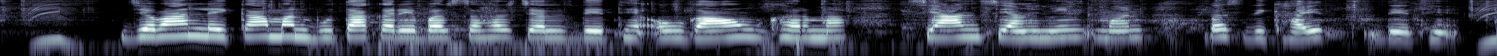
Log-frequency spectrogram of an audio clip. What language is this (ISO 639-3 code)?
hne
